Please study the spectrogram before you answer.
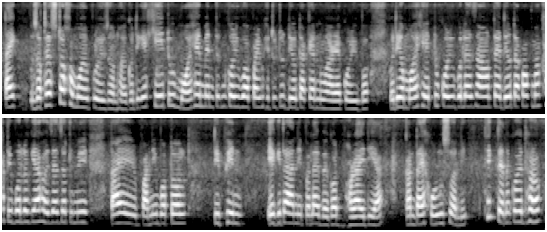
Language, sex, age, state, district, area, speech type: Assamese, female, 60+, Assam, Darrang, rural, spontaneous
